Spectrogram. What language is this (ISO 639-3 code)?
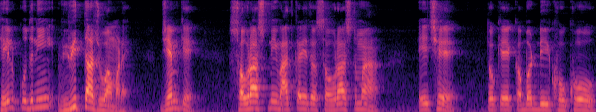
guj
